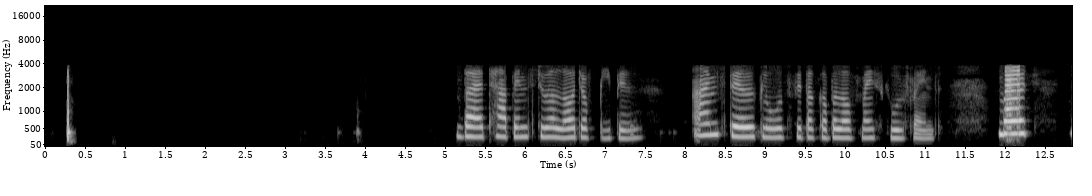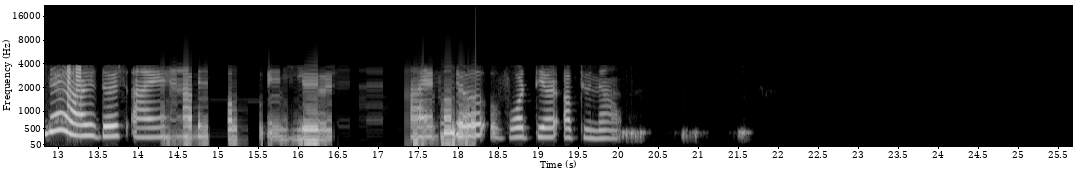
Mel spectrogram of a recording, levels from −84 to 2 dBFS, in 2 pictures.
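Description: Telephone-band speech, limited to roughly 200 Hz to 3.7 kHz. Integer overflow produces violent cracks at 0.28 s, 12.00–12.18 s and 13.11–13.28 s, where peaks about 2 to 3 dB over the limit wrap to the opposite sign. From 14.28 to 18.22 s the voice turns into a rigid metallic buzz at 93.8 Hz. This is robotic sound from repeated short buffers: a roughly 10.7 ms block is likely being repeated while most of the real audio is skipped.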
